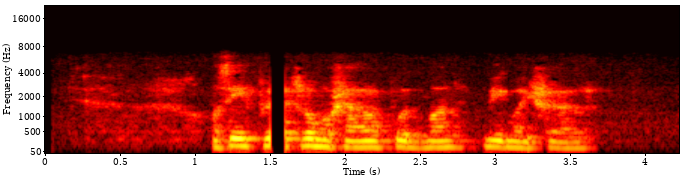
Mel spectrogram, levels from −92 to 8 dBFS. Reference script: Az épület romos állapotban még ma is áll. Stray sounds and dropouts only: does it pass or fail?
fail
